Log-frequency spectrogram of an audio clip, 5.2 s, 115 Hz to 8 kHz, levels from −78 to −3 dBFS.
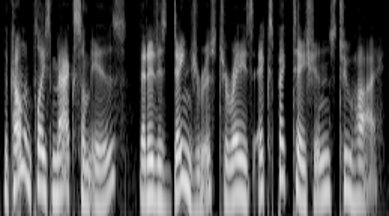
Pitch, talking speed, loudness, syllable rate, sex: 180 Hz, 150 wpm, -20 LUFS, 4.7 syllables/s, male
